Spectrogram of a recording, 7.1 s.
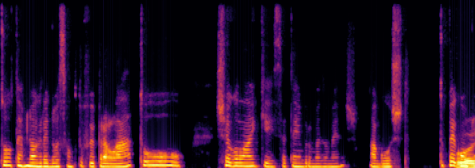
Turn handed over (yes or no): yes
